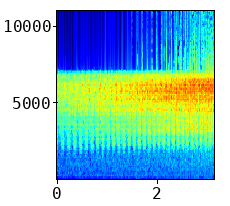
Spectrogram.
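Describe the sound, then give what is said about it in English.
Cicadas call in a loud, steady high-pitched buzz with a rapid pulsing throb, swelling gradually louder over a few seconds, on a warm afternoon in Houston, with no voices and little else underneath. “The entire ride home, the sound that would fill the warm Houston afternoon would be the call of the cicada.”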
